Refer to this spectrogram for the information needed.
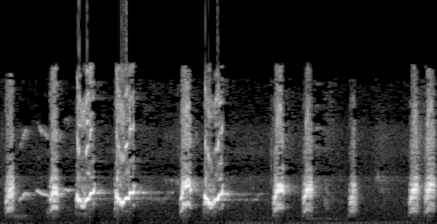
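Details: Aggressive sooty-headed bulbul in fighting mood: spaced harsh notes, several bending into brief slurred whistles, roughly four per second at first, then sparser single and paired calls.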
